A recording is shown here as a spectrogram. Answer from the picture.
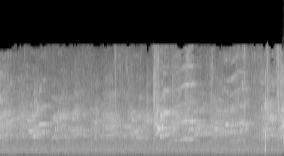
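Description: Small birds chirping, many short high calls overlapping, over steady background noise; a couple of sharp clicks near the end.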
